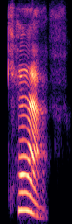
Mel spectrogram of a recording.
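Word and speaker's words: ك: On to the next is the letter kaf. Kaf. A very simple, very soft letter, kaf. It makes the k sound, and we represent it with the letter K.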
